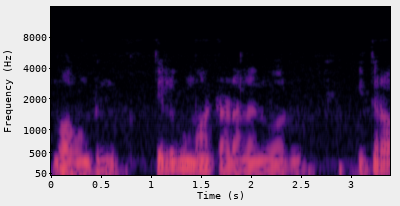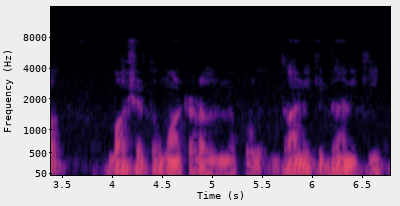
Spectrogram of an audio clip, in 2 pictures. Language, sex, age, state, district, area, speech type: Telugu, male, 45-60, Andhra Pradesh, Krishna, urban, spontaneous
